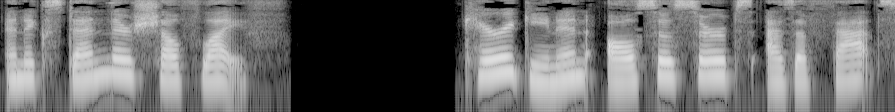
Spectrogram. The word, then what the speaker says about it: carrageenan: Carrageenan, pronounced carrageenan, is an FDA-approved food additive, also known as E407, that is derived from red seaweed and consists of large sugar molecules.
